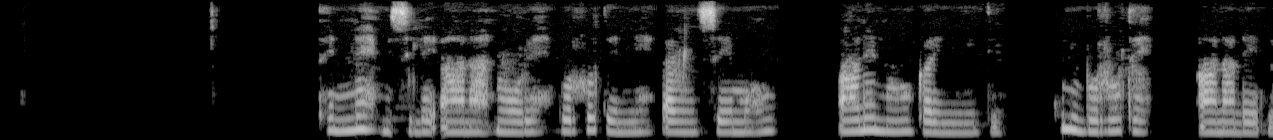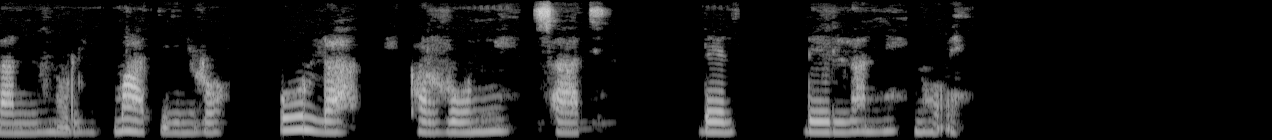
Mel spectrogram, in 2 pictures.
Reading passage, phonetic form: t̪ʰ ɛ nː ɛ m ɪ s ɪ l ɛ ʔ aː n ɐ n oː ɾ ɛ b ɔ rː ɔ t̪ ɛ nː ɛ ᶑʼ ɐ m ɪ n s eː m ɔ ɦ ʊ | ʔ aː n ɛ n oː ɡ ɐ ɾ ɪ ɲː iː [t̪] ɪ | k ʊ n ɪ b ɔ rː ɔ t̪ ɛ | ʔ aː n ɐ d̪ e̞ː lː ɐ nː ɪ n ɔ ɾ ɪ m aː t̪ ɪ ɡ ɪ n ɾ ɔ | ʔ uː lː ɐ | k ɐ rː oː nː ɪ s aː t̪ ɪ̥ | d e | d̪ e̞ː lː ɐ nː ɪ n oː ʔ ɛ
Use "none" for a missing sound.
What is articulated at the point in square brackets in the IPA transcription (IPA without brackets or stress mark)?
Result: t̪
